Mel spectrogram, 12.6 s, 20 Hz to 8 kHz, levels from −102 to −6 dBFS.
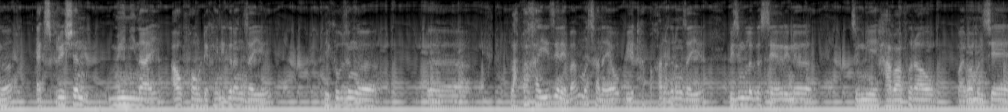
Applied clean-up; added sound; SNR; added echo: none; Musical instrument; -2 dB; none.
